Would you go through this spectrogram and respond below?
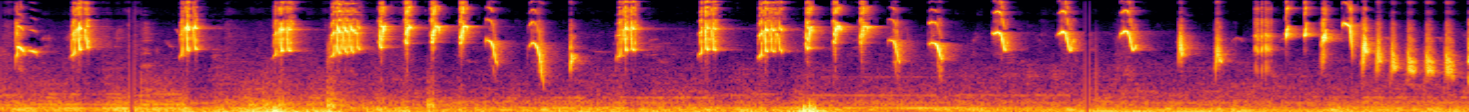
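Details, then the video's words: Long-tailed shrike singing a long, full song meant to provoke other shrikes into singing: quick sharp high chirps and downward-sweeping whistles in dense bursts, ending with a fast descending trill series, faint low rumble beneath. "cendet gacor PANJANG BONGKAR ISIAN untuk PANCINGAN CENDET AGAR BUNYI"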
